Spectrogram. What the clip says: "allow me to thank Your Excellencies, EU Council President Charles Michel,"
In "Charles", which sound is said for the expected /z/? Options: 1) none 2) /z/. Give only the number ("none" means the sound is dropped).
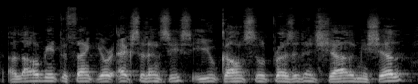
1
